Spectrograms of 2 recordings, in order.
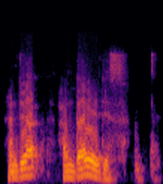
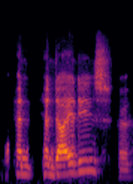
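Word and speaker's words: hendiadys: I just rendered it with a Russian handaides. Am I right in pronunciation of this term in English? When we say the same thing with two words. Yeah. Hendiades? Handaides. Yeah. Handaides. The accent is in handaides.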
